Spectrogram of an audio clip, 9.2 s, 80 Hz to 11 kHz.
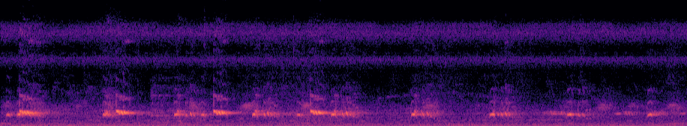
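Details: White-cheeked barbet, locally called Chinna Kutturuvan, gives a steady run of short mid-pitched notes, each a bright accented start with a trailing tail, repeated roughly every 1.3 seconds over a faint constant high hiss.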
